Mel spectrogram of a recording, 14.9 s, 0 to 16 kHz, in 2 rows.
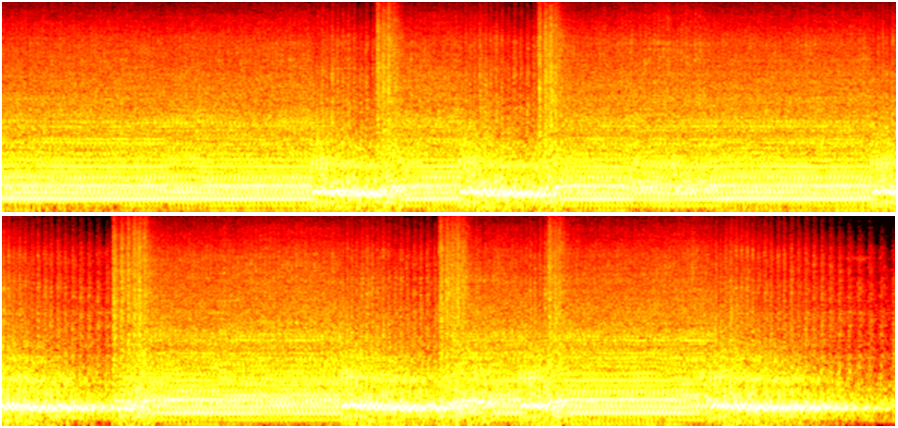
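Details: Craftsman LT1000 riding mower at full throttle, driving: steady drone with brief dips as the drive takes load, no stumbling, then cuts out (owner suspects seat safety switch when brake released); engine itself runs normally.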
